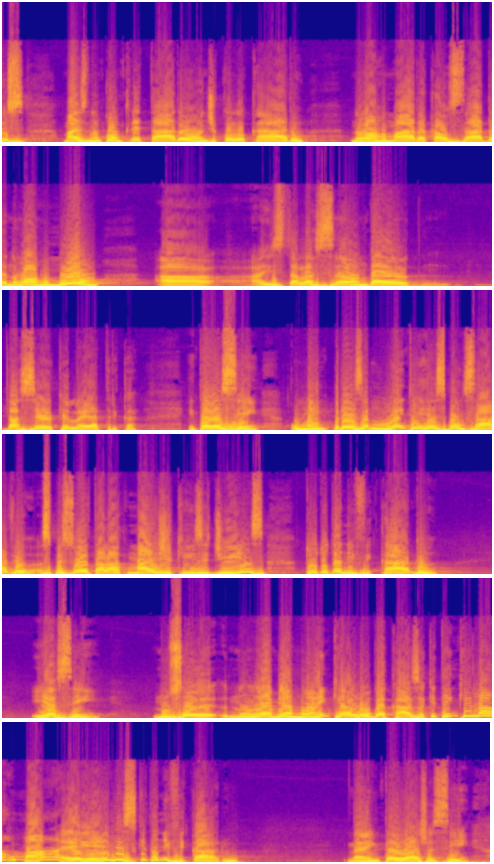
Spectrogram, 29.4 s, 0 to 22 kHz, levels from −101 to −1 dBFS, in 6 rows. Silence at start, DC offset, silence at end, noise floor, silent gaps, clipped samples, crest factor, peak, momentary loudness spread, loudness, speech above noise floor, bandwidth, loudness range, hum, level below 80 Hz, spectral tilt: 0 s; 0.6%; 0 s; -44 dBFS; none; 3%; 6 dB; 0 dBFS; 9 LU; -6 LUFS; 39 dB; 17 kHz; 3 LU; none; -18 dBFS; -5.5 dB/octave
